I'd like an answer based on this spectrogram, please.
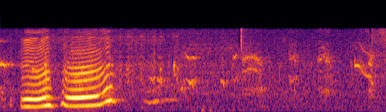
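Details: Corgi puppies from the Sugar and Charlie litter, almost six weeks old, first time in a play yard: two loud rising-falling whines with rich harmonics in quick succession, then faint squeaks and soft human talk in a small room.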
